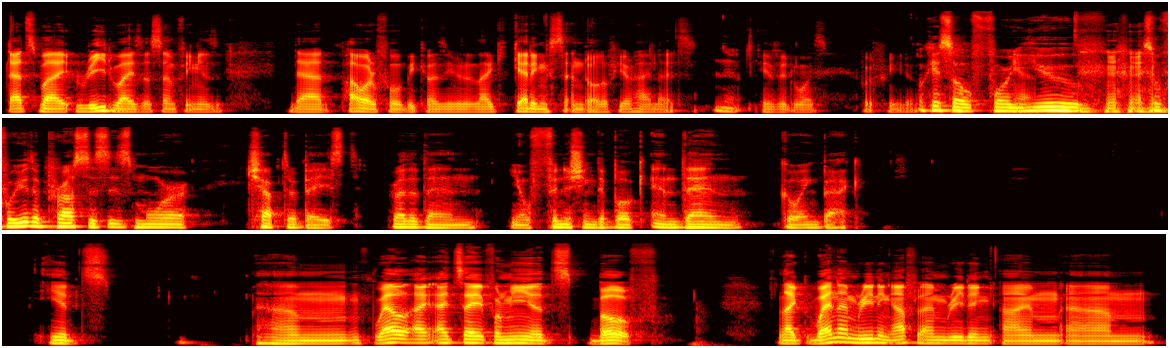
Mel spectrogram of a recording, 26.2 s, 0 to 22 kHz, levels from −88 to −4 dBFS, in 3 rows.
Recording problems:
none

